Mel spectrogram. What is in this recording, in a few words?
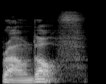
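"browned off", British English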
